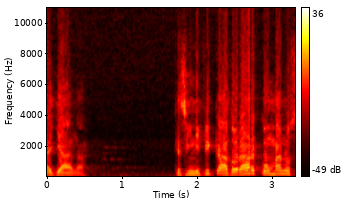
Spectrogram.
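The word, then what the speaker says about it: יָדָה: Mira, hermano, la alabanza viene entonces de una palabra hebrea que se pronuncia yada, que significa adorar con manos extendidas o batir las manos.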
